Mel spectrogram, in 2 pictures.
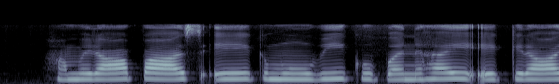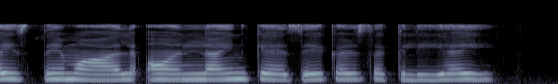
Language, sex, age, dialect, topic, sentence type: Magahi, female, 18-24, Southern, banking, question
